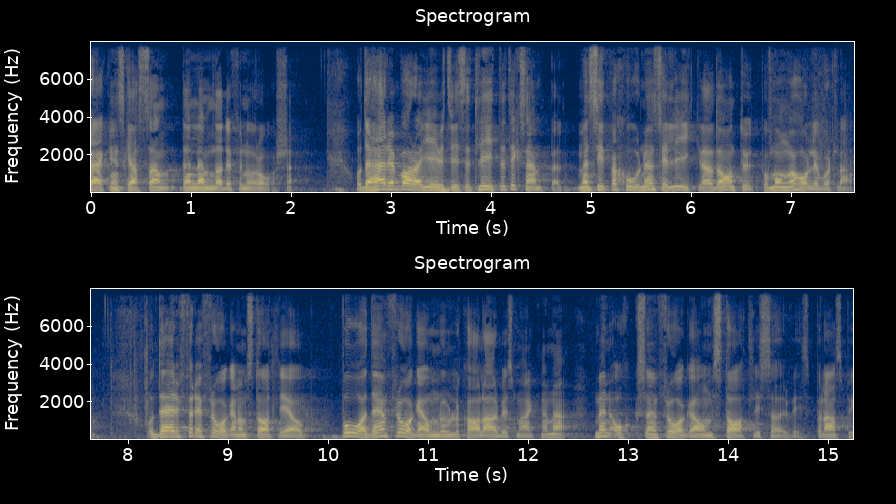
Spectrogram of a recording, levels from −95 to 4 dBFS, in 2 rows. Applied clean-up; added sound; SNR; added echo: none; none; none; none.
